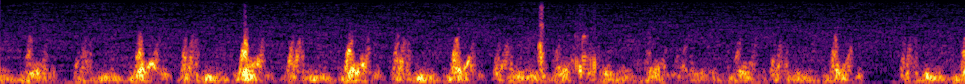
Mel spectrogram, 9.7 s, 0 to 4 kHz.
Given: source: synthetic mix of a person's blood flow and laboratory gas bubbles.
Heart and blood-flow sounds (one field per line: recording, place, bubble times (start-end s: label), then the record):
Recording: Doppler ultrasound of blood flow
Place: precordium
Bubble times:
5.37-5.48 s: bubbles
5.74-5.96 s: bubbles
From the record:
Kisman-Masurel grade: 122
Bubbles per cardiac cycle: 1 to 2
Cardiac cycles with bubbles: 10 to 50%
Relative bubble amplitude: moderate (0.250 to 0.450)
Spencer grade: 2 (many but less than half of the cardiac periods contain bubble signals, singularly or in groups)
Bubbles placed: only in the low amplitude regions of the cardiac cycle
